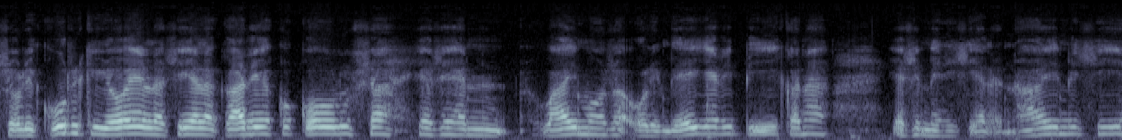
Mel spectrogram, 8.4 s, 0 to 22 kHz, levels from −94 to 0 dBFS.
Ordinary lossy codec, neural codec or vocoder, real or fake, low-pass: Opus, 64 kbps; vocoder, 44.1 kHz, 128 mel bands every 256 samples, BigVGAN v2; fake; 19.8 kHz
